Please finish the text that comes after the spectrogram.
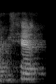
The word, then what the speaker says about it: can't: can't make it i can't make it we hardly pronounce the final t okay i can't make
